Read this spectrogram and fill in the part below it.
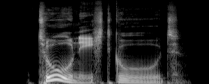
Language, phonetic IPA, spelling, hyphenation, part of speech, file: German, [ˈtuːniçtɡuːt], Tunichtgut, Tu‧nicht‧gut, noun, De-Tunichtgut.ogg
- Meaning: ne'er-do-well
